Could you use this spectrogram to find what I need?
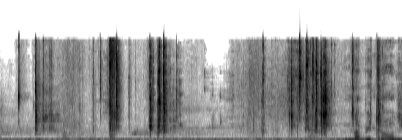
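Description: A gun's metal parts click and clack as it is handled and reloaded.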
